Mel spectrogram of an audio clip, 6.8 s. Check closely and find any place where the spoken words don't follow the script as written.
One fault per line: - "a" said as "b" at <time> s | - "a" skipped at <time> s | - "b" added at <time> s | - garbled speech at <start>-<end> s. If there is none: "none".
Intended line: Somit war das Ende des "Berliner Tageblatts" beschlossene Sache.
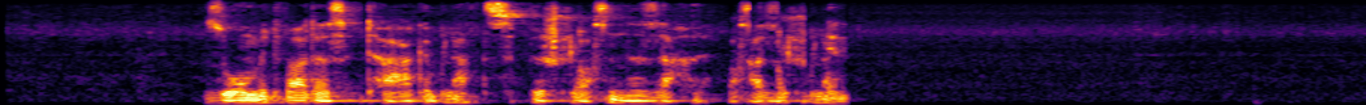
- "Ende des Berliner" skipped at 1.8 s
- garbled speech at 3.6-4.2 s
